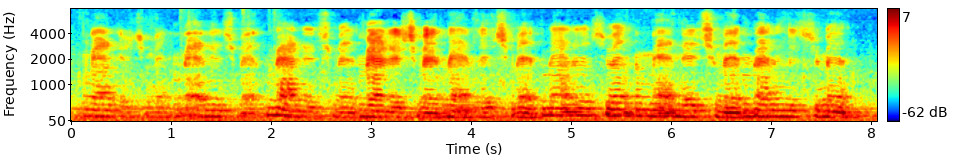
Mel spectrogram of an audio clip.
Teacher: you can notice the decline in speaking rate and also in articulatory precision towards the end there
